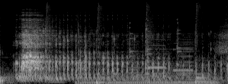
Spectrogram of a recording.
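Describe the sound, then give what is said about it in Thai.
A tigon, a hybrid big cat with a tiger father and a lion mother, lets out a deep, rumbling roar, loud, swelling at the start and then rolling on in a throaty growl for a couple of seconds. No one speaks. “ไทกอนมาจากพ่อที่เป็นไทเกอร์ นั่นก็คือเสือโครง่ง แล้วก็แม่ที่เป็นไลออน นั่นก็คือสิงโต ลูกออกมาเลยกลายเป็นไทกอน”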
